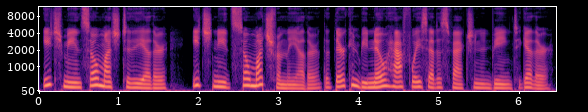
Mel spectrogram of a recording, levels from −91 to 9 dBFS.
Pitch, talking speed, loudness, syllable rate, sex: 185 Hz, 225 wpm, -19 LUFS, 5.5 syllables/s, female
